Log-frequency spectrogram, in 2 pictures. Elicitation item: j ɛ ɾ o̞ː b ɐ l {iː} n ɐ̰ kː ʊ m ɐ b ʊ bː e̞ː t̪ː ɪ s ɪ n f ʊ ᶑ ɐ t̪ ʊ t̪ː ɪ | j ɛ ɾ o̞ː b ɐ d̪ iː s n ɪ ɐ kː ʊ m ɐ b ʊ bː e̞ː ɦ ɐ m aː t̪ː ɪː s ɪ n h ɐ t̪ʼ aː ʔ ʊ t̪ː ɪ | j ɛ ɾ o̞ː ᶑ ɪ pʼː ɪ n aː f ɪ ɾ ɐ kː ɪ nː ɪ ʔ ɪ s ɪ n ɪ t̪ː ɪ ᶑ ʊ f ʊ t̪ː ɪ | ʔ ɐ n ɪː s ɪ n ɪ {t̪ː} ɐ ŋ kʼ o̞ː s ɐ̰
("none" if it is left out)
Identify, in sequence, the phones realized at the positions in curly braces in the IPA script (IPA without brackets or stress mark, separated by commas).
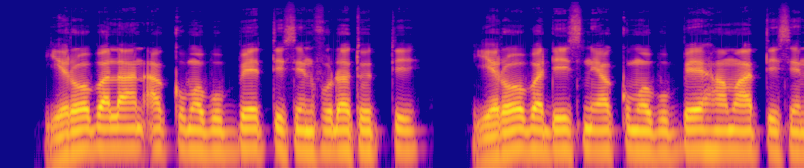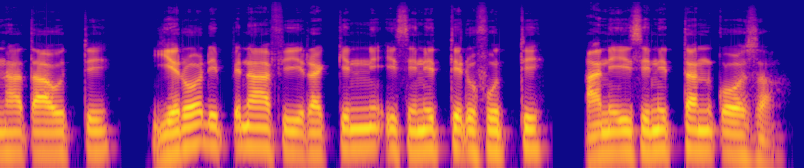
aː, t̪ː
